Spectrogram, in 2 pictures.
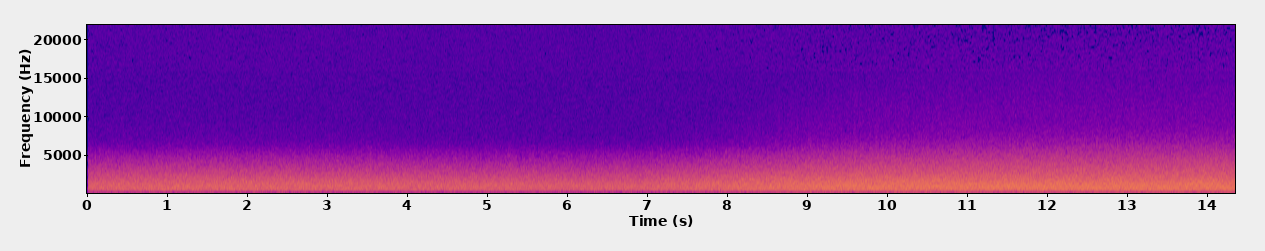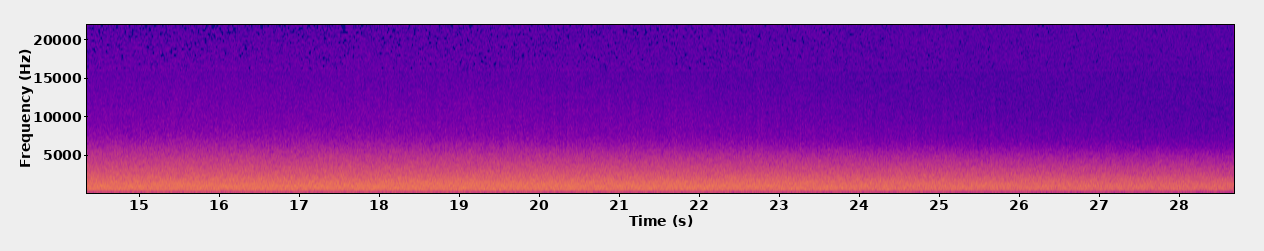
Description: solar burst type 3

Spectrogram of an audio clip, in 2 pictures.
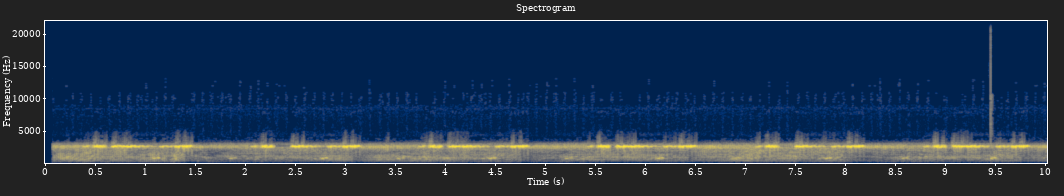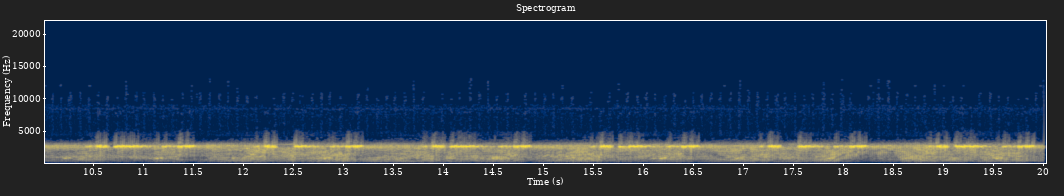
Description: mode ita2 50 bauds meteo

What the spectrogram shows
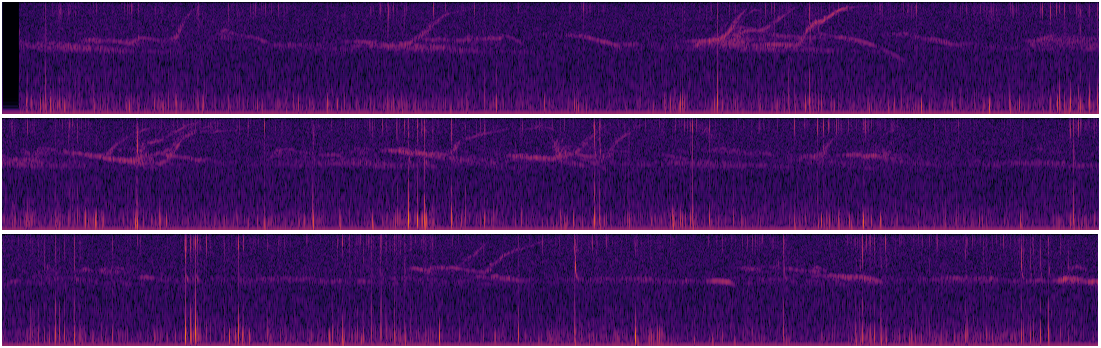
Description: VLF aurore whistlers pure, Alaska

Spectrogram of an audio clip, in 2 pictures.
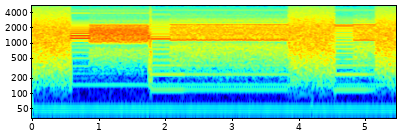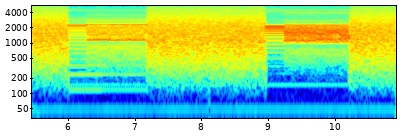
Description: packet bursts, Radio

